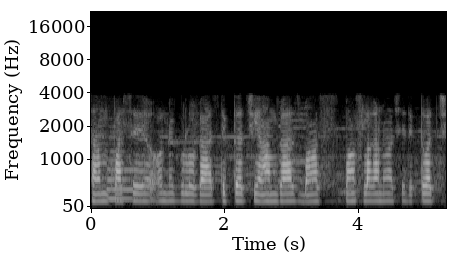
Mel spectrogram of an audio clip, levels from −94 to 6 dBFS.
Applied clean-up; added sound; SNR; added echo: none; Wind instrument, woodwind instrument; 10 dB; reverberation time 1.1 s.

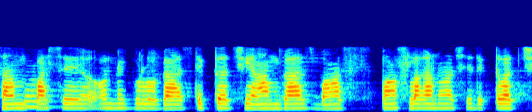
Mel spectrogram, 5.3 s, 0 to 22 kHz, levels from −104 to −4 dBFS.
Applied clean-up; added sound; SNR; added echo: neural mask model DeepFilterNet 3.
